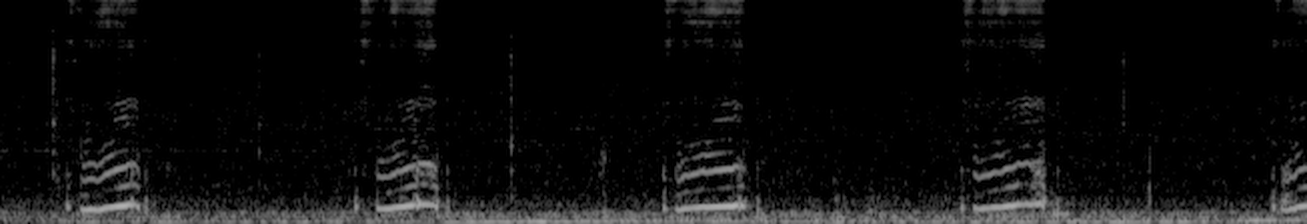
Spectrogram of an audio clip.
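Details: Sleeping Netherland Dwarf rabbit snoring: short squeaky, rising nasal tones with layered overtones, one roughly every two seconds in a steady breathing rhythm, over a low background hum.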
